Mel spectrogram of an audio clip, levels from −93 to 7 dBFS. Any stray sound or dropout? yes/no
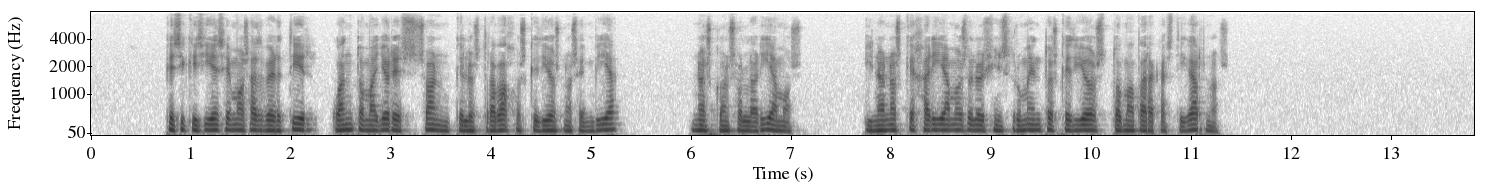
no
